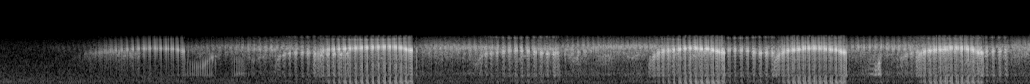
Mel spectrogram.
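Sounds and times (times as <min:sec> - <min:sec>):
edible frog Pelophylax esculentus calling: 0:00.8 - 0:10.2.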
